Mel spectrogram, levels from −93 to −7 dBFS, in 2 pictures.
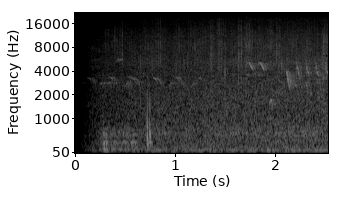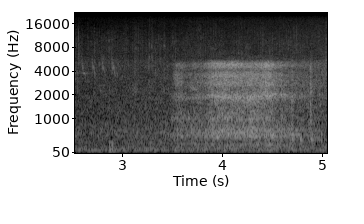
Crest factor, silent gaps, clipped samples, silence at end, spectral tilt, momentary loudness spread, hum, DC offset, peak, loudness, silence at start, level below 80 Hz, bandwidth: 20 dB; none; under 0.1%; 0 s; -1 dB/octave; 22 LU; none; under 0.1%; -24 dBFS; -40 LUFS; 0.15 s; -82 dBFS; over 20 kHz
